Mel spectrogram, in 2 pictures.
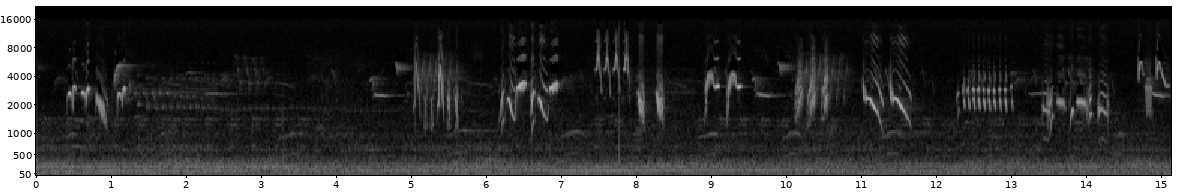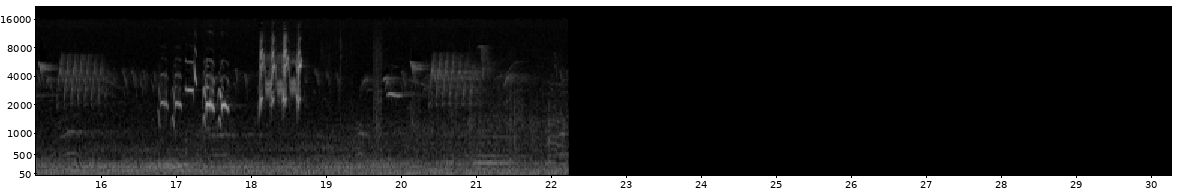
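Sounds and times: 
brown thrasher song: 0.0 - 22.2.

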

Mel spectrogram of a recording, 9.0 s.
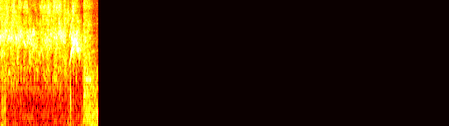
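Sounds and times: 
budgerigar flock chattering: 0.0 - 1.8.

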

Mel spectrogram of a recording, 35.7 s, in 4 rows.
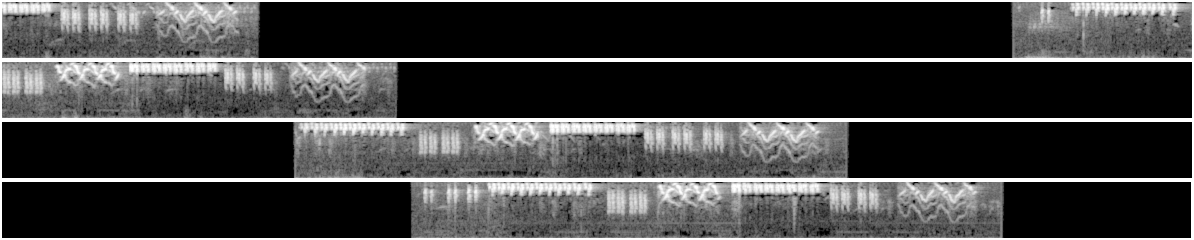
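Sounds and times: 
Grasshopper warbler song: 0.0 - 1.9, 7.6 - 11.9, 20.1 - 24.2, 29.9 - 34.3.

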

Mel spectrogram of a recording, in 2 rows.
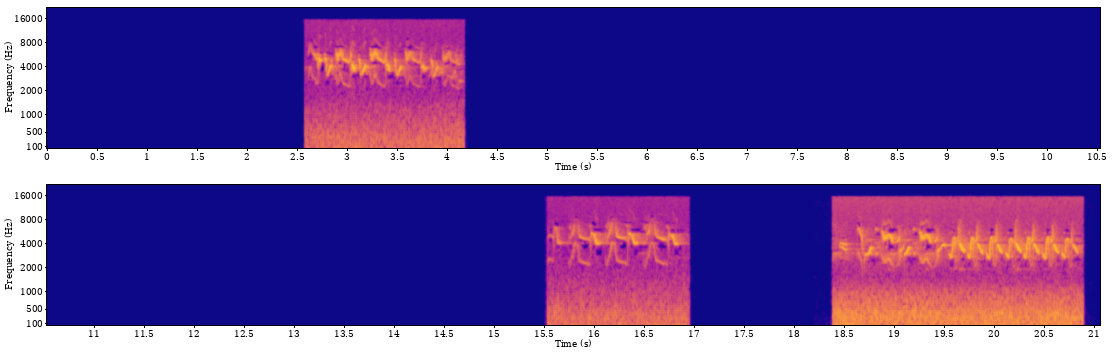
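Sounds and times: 
Sulawesi leaf warbler singing: 2.6 - 4.2, 15.6 - 17.0, 18.4 - 21.0.

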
